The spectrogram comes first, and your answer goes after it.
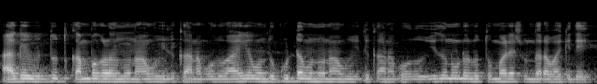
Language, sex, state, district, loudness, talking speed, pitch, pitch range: Kannada, male, Karnataka, Koppal, -20 LUFS, 160 wpm, 130 Hz, 125-135 Hz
